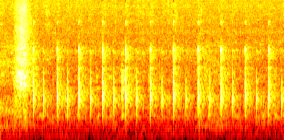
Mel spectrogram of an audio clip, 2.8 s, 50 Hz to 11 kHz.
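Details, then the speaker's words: 1800 VW Type 1 stroker engine (74mm x 88mm, Engle FK7 cam) during assembly, cam gear rocked by hand: light crisp ticks about twice a second; small, even, barely measurable backlash, good. "I don't even know if I could measure that but it's there and it's real and it's good"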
